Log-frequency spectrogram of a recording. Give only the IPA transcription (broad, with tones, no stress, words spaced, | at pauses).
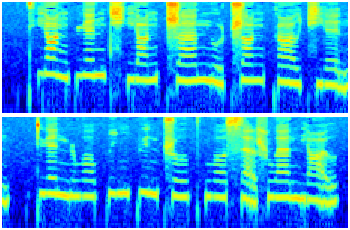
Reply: t̪ʰjɑ˥˨ŋpɥɛ˦nt͡ɕʰjɑ˨˦ŋ ʈ͡ʂä˨˦ n̪ṵ˨˩ʈ͡ʂɑ˦ŋ kɑ˥˨ʊ̯t͡ɕjɛ̰˨˩n | t̪ɥɛ˥˨nɻwɔ˨˦ pi˦ŋ py˥˨nʈ͡ʂo˨˦ʊ̯pʰwɔ˨˦ sä̰˨˩ʂwä˦n̪jɑ̰˨˩ʊ̯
